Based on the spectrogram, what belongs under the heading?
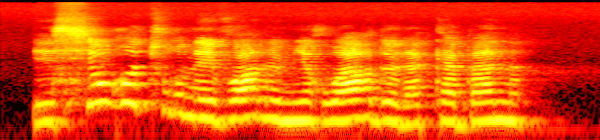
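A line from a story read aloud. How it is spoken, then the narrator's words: Plain. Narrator (French): demanda-t-elle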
